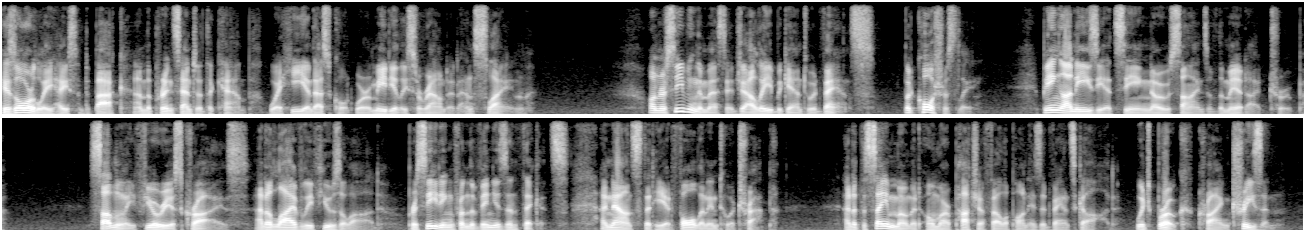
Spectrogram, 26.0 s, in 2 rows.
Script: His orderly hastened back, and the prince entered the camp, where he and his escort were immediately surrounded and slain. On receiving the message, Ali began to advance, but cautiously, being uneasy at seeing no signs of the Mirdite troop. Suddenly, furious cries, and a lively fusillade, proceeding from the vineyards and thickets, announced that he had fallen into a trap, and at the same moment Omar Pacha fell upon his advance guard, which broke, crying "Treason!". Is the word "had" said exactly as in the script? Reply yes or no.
yes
